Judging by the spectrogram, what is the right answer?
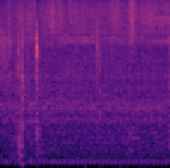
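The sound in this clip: Car engine running with a low, even hum as the vehicle drives through an opened wire fence gate on private land. Two brief knocks come early, then the engine sound holds steady and moderately quiet.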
